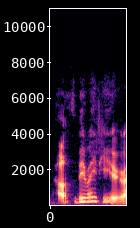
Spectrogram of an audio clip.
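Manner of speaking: put-on girl voice. Young girl character reply.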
